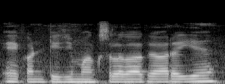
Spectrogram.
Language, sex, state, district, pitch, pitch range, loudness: Hindi, male, Uttar Pradesh, Shamli, 125 Hz, 120-130 Hz, -15 LUFS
